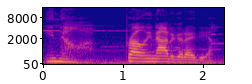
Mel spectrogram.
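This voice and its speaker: A woman's voice: on the low side, a little fast, a bit bright, soft background music, lightly acted. An actress playing a tough young female mercenary in a video game, clipped, casual and guarded, with a dry delivery.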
